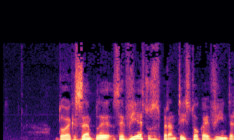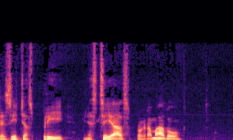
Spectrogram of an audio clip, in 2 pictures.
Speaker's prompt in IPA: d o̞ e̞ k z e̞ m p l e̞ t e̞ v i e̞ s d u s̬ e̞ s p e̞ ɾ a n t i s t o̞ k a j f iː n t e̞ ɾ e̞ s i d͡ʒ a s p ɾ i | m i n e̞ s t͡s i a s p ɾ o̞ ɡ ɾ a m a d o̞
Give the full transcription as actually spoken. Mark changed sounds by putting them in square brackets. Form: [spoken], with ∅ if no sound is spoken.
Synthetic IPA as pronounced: d o̞ e̞ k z e̞ m p l e̞ [s] e̞ v i e̞ s [t] u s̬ e̞ s p e̞ ɾ a n t i s t o̞ k a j [v] iː n t e̞ ɾ e̞ s i d͡ʒ a s p ɾ i | m i n e̞ s t͡s i a s p ɾ o̞ ɡ ɾ a m a d o̞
